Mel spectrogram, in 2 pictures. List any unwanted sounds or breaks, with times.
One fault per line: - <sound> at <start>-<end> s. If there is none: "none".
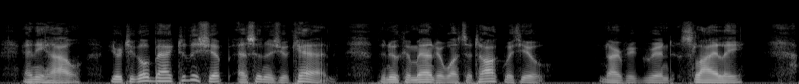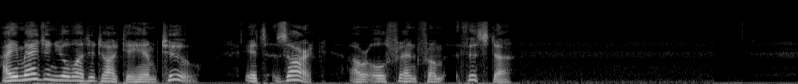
none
